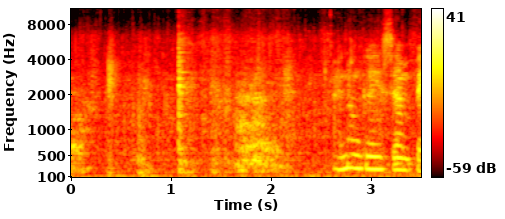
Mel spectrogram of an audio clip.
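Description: A plastic spatula scrapes and knocks against a metal pot.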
